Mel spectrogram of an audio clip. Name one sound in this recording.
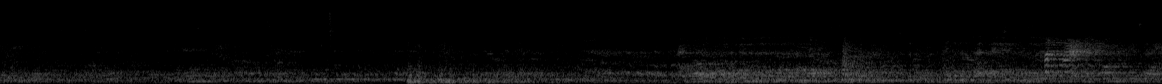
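A crowd of people chatter in a large echoing hall.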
